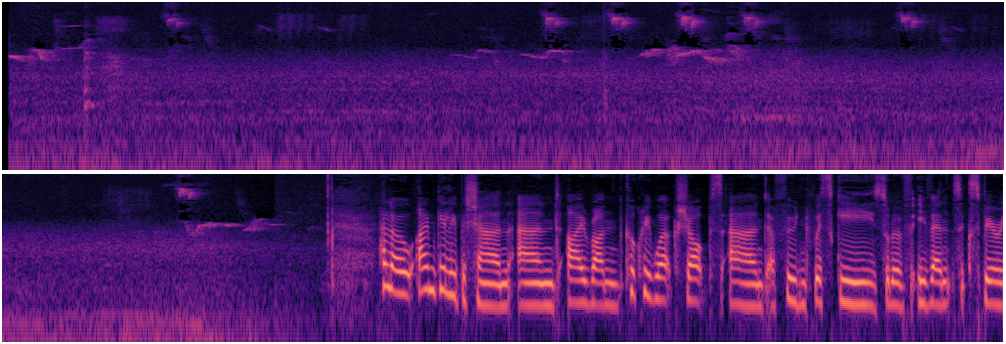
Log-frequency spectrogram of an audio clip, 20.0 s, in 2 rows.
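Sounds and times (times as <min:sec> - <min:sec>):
small birds chirping: 0:00.1 - 0:13.6
faint outdoor background hiss: 0:00.1 - 0:20.0.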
